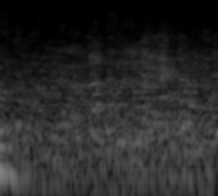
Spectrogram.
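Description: Low background chatter of a congregation, many people talking among themselves at once.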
